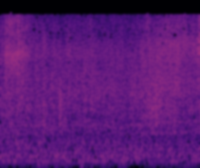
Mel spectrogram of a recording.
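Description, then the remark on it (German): Food sizzles and crackles steadily in a frying pan on a stove as it is being stirred, a continuous hiss like light rain that holds even throughout, with no voices over it. “Ja, ich rühre übrigens gerade die Pfanne rum und verteile hier die Hälfte auf dem Herd”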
